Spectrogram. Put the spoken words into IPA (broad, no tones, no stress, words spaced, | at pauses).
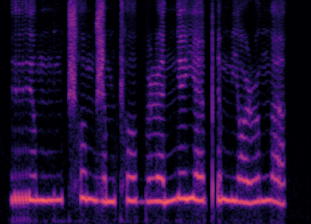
rʲomnʲəm t͡ʃʰomʒɐm ʈʰobə ɭɛnʲɛ jɛpʼɪm jɔɭuŋɐ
